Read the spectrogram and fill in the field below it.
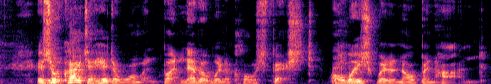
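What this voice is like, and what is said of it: Attempted Scottish Sean Connery impression. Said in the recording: “a Norwegian man with a southern accent attempting to do a Scottish accent... Sean Connery”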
